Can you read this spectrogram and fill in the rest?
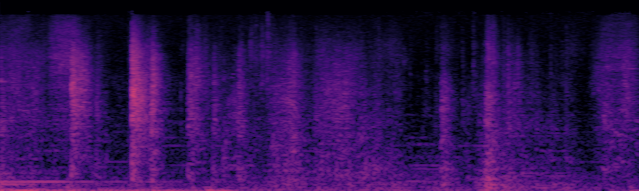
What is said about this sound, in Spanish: Tengo que cerrar la puerta de un momentito. Ahí está.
